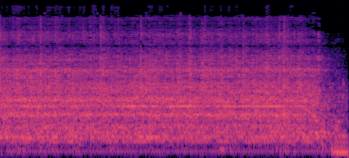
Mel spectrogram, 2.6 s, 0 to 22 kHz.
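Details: Ecovacs Deebot X1 launch edition robot vacuum with a harsh, loud grinding rattle while the motor runs, brushes and mop pads removed, brushes changed, no obvious obstruction found.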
